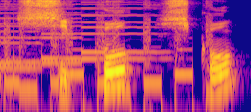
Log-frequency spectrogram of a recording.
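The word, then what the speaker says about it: しくしく: By the way, its accent is on the ku, on the first ku, shiku, shiku.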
